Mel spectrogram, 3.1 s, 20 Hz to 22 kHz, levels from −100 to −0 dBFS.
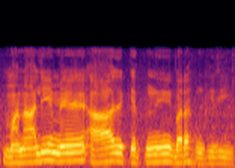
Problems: constant background noise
